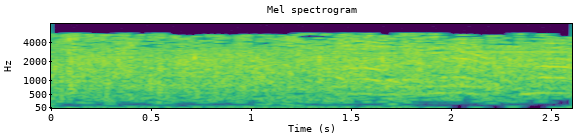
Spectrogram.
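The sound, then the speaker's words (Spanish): An audience ovation for an artist at a stage show: dense, steady applause from many hands, loud and continuous with a faint crowd murmur in it. “No menos desaforada será la ovación que tributaremos al artista antes llamado Gillespie.”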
